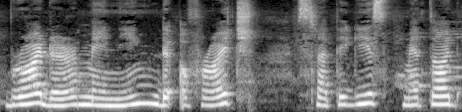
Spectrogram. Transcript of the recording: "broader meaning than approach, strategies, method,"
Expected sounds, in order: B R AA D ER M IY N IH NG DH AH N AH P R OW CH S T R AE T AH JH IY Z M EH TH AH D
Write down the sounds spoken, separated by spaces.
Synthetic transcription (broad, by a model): B R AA D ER M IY N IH NG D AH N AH F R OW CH S T R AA T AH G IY S M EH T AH D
